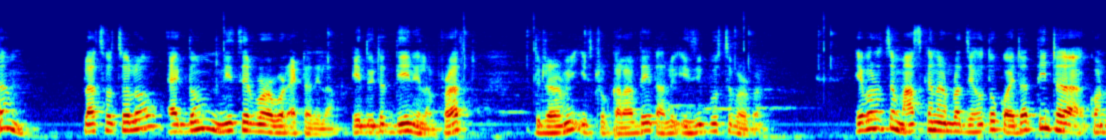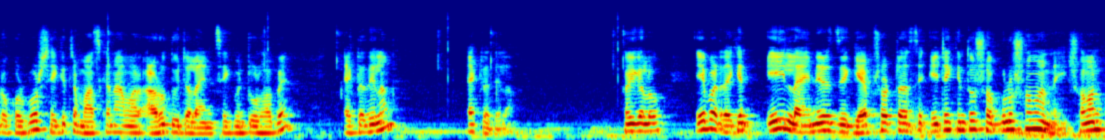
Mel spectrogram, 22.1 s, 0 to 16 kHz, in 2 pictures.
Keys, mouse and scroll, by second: 2.2 shift+click, 13.6 shift+click, 15.4 shift+click.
